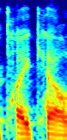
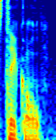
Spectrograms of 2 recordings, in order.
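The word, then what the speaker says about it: Tikal: approve of this pronunciation I'm not gonna call her tical that's for sure yeah it's tickled hardened Toki you boys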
